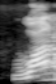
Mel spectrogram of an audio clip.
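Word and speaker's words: one: ইয়াদ আমি যদি লক্ষ্য করো প্রথমতে কি আছে ওয়ান শব্দটার প্রথম আক্ষরটা আছে ভাওয়েল তো ভাওয়েল হলে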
